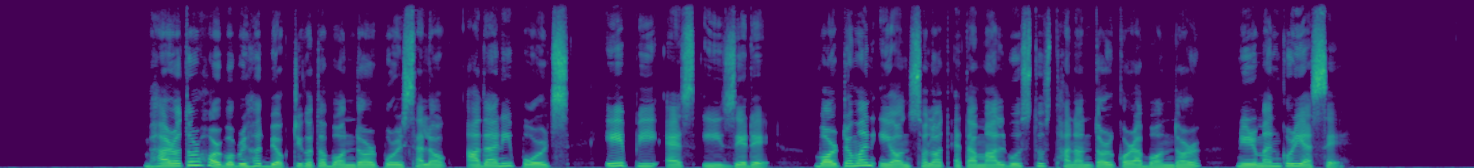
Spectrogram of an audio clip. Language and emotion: Assamese, neutral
